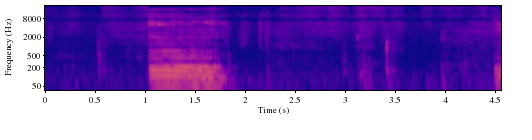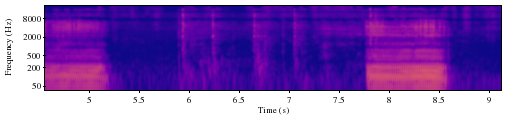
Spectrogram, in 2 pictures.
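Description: A Golden Retriever makes deep, rumbling groans, three drawn-out moans spaced a few seconds apart.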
